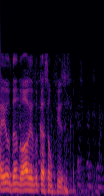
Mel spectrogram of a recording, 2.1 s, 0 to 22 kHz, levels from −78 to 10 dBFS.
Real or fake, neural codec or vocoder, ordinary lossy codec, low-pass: real; none; MP3, 48 kbps; 7.2 kHz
